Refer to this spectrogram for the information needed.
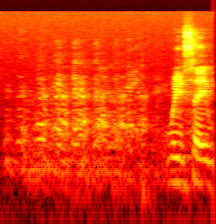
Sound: audience laughter

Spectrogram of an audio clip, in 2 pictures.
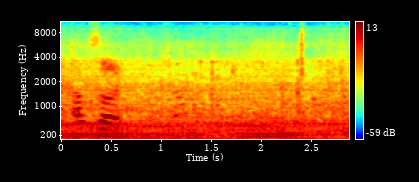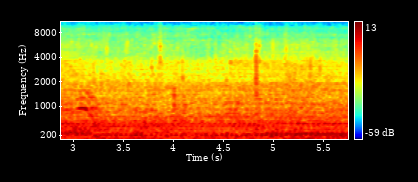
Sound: boat motor purring

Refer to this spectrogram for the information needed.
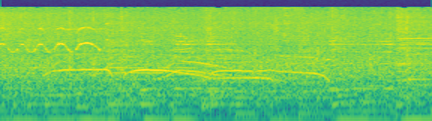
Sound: cheering

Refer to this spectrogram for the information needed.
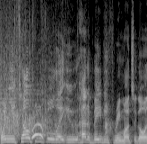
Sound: applause

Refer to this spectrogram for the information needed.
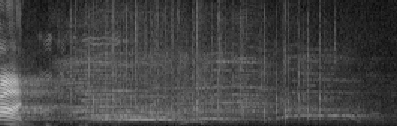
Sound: audience cheering

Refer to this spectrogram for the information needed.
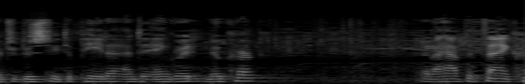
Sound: crowd cheers

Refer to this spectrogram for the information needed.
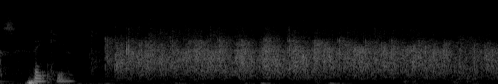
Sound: audience clapping

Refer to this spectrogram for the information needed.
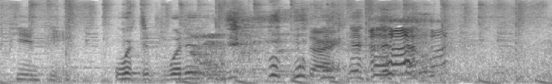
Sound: laughs

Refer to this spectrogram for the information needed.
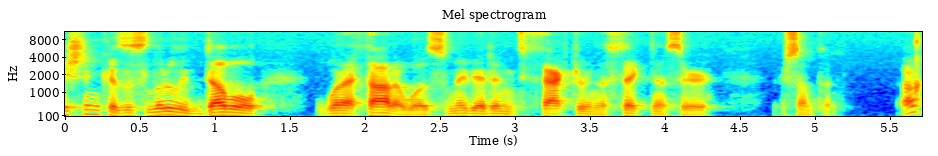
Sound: none

